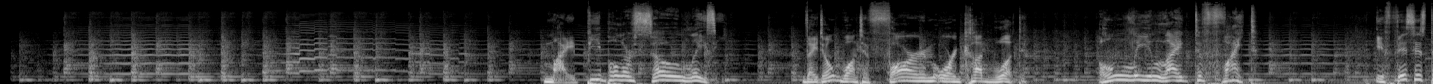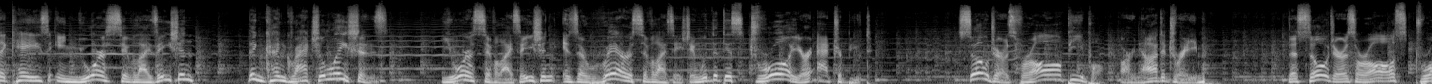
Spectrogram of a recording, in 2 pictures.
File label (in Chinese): 英文广告游戏广告开头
